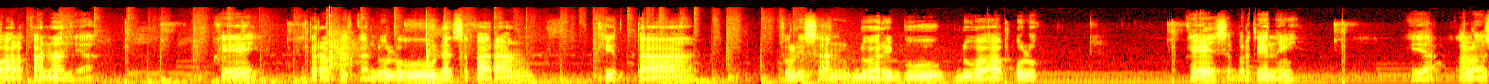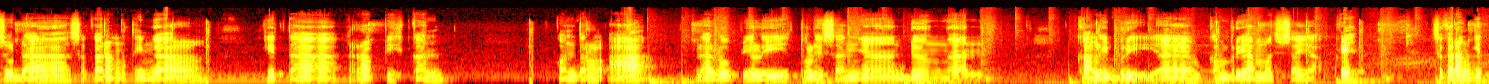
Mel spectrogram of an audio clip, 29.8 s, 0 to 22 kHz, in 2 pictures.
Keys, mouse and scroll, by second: 15.4 scroll up 2, 16.8 click, 18.1 ctrl+a, 20.1 click, 21.1-22.4 typing, 22.8 Return, 25.7-29.7 drag.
